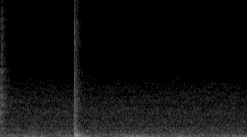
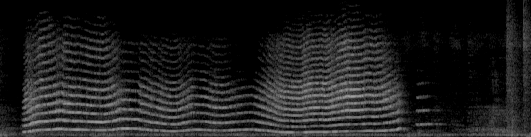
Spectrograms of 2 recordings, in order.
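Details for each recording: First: Door swinging slowly after its hinge pins were cleaned and lubricated a couple of days earlier: no squeak or creak, just faint room hum and one soft bump; normal quiet hinge. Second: Door opened slowly gives a long, wavering squeal from a dry hinge, metal-on-metal contact with poor lubrication; opening quickly avoids the squeak.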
